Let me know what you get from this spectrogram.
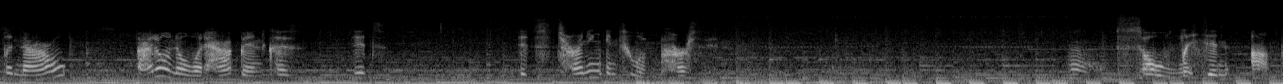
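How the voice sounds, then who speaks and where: Quirky young female forecaster for a game: high voice, slangy, playful, music underneath. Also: takes it slowly, pauses often. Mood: breezy concern. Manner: slangy, playful, animated explaining. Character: quirky, breezy young woman reading energy forecasts. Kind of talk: video game character acting. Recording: music behind the voice.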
